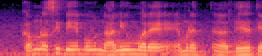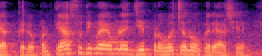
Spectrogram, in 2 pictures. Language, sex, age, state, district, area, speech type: Gujarati, male, 60+, Gujarat, Rajkot, urban, spontaneous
